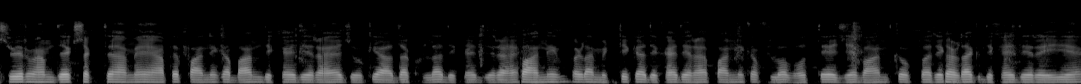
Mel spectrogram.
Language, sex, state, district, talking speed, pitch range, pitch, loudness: Hindi, male, Bihar, Saran, 260 wpm, 110-115 Hz, 110 Hz, -33 LUFS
